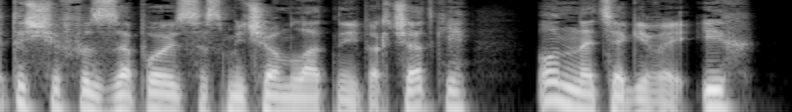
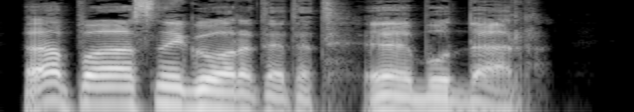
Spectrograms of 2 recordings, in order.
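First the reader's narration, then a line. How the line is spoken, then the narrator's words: Booming laughter. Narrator (Russian): Иллианец раскатисто расхохотался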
